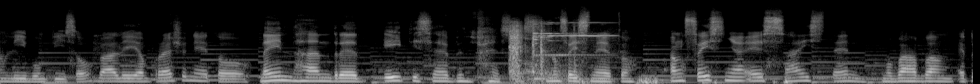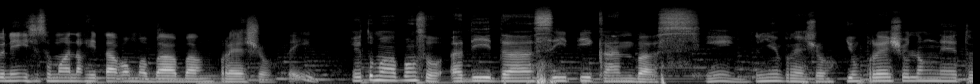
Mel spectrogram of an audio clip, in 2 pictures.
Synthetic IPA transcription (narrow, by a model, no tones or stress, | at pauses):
ɐŋliːboŋpiːso̞baːlɪʔɐŋpɾɛːʃo̞nɛt̪o̞najnɦand̪ɾɛd̪̚ | ejt̪isɛvɛnpʰɛsosnʊŋsajsnɛɛt̪o̞ʔɐŋsajsɲaʔɛsːajst̪ɛnmɐbaːbɐŋʔɛt̪onɐŋʔɪs̬asɐmɐŋanɐkiːt̪ɐko̞ŋmɐbaːbɐŋpɾɛːʃo̞t̪ɐj | ʔɛt̪omɐaːp̬ɐŋsoʔɐd̪id̪ɐsit̪ikanbɐsɛɐnɲojʊŋpɾɛːʃojʊŋpɾɛːʃolɐŋnɛt̪o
